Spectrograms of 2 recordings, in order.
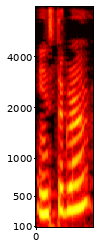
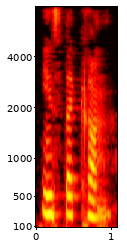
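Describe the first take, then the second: First: The word is pronounced the English way. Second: The word is pronounced the German way. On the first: "Do you hear the difference between the two words?" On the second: "Do you hear the difference between the two words?"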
